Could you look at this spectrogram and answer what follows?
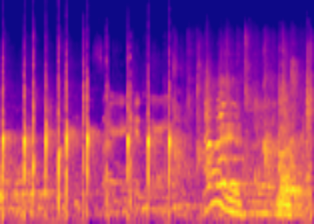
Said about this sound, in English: I know people can't really hear us because whatever, but they're clapping. They feel the vibe.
